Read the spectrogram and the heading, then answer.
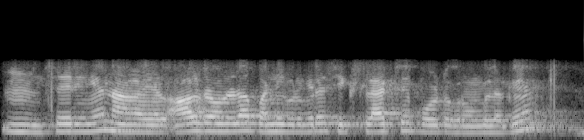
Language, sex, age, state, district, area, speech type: Tamil, male, 18-30, Tamil Nadu, Vellore, rural, conversation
